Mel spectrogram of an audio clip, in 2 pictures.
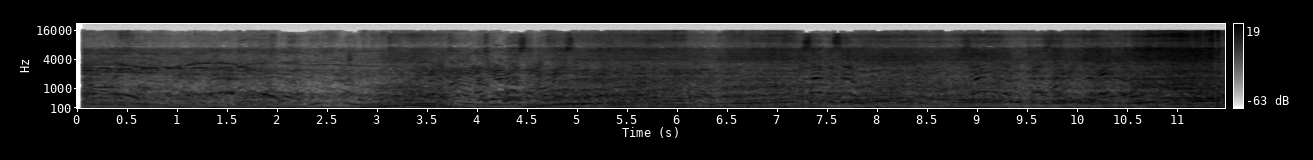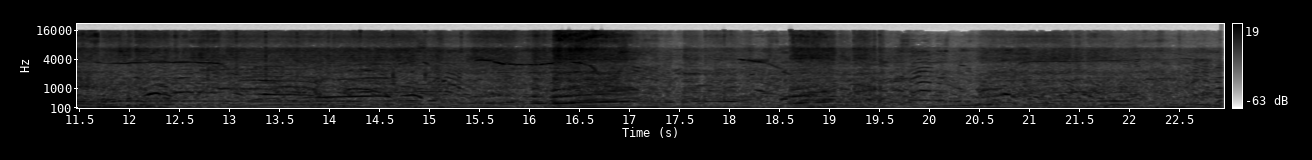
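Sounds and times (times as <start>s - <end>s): crowd chatter: 0.1s - 22.9s
car engine revving: 1.7s - 22.9s.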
